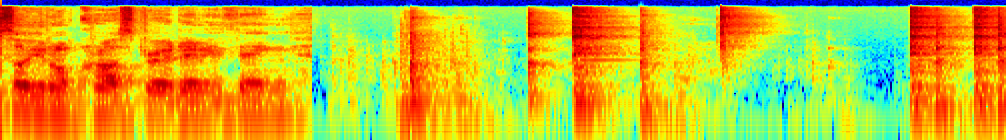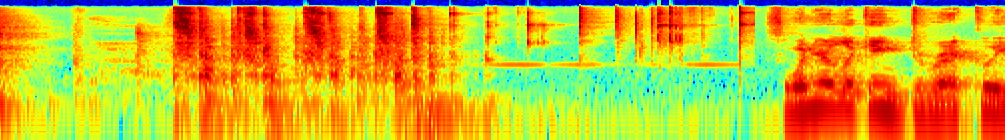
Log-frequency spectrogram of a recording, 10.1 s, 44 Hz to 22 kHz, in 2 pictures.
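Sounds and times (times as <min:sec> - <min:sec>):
metallic clinks of tools: 0:07.3 - 0:08.8.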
